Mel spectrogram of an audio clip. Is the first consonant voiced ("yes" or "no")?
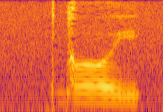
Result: yes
